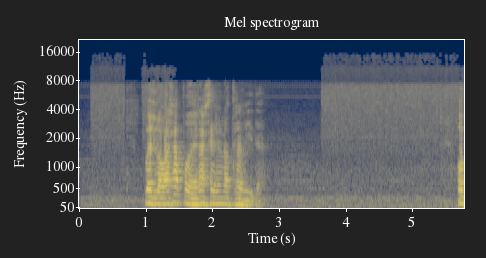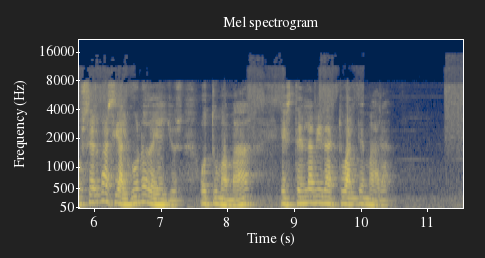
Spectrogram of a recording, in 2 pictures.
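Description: A middle-aged man speaks calmly over an online call, in short bursts.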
